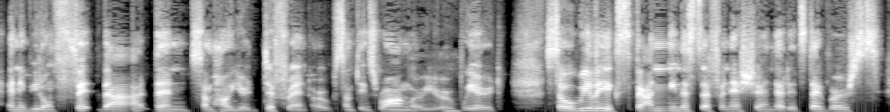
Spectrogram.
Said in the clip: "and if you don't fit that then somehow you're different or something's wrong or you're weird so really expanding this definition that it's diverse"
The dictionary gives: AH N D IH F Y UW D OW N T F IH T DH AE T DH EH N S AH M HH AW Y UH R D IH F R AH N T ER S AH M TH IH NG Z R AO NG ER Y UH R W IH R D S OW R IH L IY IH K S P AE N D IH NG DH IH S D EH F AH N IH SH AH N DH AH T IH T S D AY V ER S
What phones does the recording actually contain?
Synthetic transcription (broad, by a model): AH N IH F Y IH D OW N T F IH T DH AE T DH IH N S AH M HH AW Y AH R D IH F R AH N T ER S AH M TH IH NG Z R AO NG ER Y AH R W IH R D S OW R IH L IY IH K S P AE N D IH NG DH IH S D EH F AH N IH SH AH N DH AH T IH T S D AY V ER S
